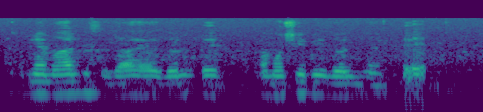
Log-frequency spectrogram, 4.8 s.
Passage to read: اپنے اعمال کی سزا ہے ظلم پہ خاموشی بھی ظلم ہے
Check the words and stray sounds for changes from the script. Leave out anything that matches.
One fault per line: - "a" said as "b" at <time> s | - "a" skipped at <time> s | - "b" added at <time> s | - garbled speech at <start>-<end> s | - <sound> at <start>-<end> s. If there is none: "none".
- laugh at 4.0-4.3 s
